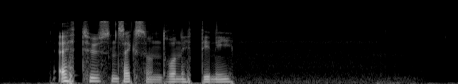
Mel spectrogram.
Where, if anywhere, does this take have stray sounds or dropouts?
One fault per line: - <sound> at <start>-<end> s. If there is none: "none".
none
